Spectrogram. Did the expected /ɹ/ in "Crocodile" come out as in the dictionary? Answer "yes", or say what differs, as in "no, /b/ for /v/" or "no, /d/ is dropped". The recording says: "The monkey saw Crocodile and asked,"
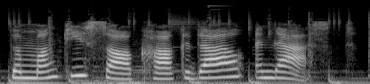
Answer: no, /ɹ/ is dropped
